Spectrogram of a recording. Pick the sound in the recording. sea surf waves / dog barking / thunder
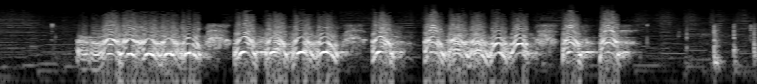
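dog barking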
